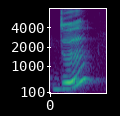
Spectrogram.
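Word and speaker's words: deux: not pronouncing the X again du and I'm not even pronouncing it as an S just do and for the last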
